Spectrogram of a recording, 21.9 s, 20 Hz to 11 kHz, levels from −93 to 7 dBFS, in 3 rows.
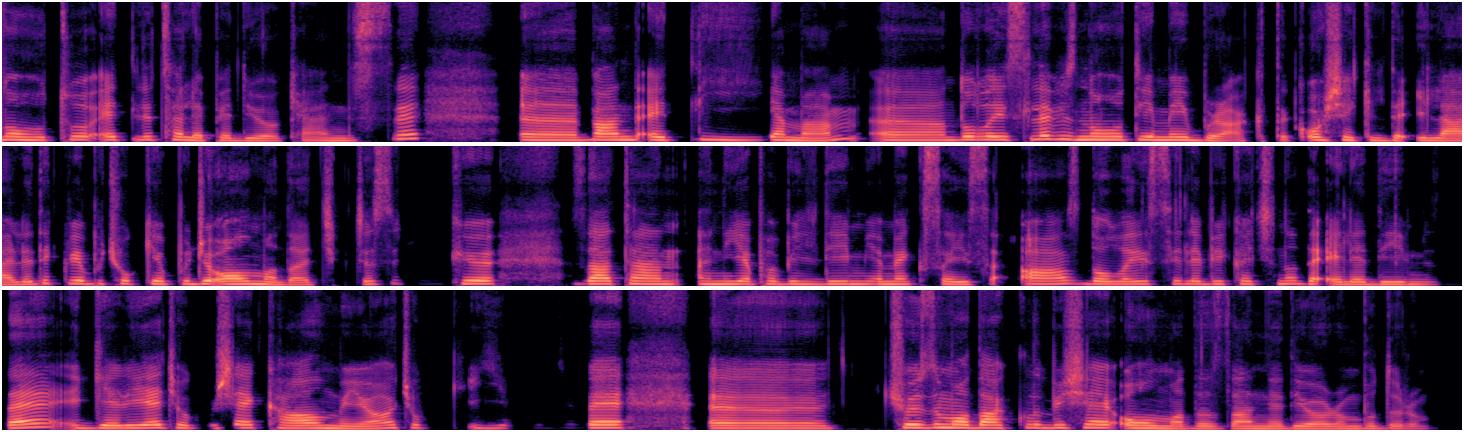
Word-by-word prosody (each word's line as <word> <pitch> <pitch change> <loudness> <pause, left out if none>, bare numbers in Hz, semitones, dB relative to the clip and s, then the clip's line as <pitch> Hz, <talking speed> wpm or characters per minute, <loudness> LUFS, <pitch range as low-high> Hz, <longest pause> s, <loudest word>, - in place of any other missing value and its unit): nohutu 240 +1 0
etli 235 +1 -4
talep 200 -6 -1
ediyor 175 -1 -4
kendisi, 175 - -5 0.5
eee, 215 -2 +2
ben 235 +1 +4
de - - -2
etli 225 +3 -1
yiyemem. 210 -4 -1 0.2
Eee, 210 +1 -1
dolayısıyla 245 +3 +2
biz 275 -2 -1
nohut 240 -1 +3
yemeyi 220 -4 +2
bıraktık, 175 -3 -5
o 225 - +3
şekilde 195 -4 -2
ilerledik 190 +6 -2
ve 240 -2 +2
bu 225 - -11
çok 235 -1 -5
yapıcı 225 +2 +2
olmadı 210 -5 +4
açıkçası. 205 +7 -8 0.3
Çünkü 240 -1 +3 0.4
zaten, 225 -1 +3
hani, 210 -2 +1
yapabildiğim 210 0 -2
yemek 210 +1 -2
sayısı 190 -2 -3
az, 225 +1 +1
dolayısıyla 210 +1 -2
birkaçını 220 +2 -5
da 215 - +4
elediğimizde 190 +6 +1
geriye 215 +3 +3
çok 220 -3 -5
bir 210 - +1
şey 235 +3 +2
kalmıyor. 205 -2 +1
Çok 225 -1 -8 0.2
yapıcı 205 0 -12 0.4
ve, 235 0 +7 0.4
eee, 200 -1 +1 0.2
çözüm 245 0 +3
odaklı 235 0 +4
bir 235 - -1
şey 240 +2 +2
olmadı 180 -4 +1
zannediyorum 175 0 -2
bu 175 0 -8
durum. 170 +1 -10
215 Hz, 145 wpm, -21 LUFS, 195-235 Hz, 0.5 s, ve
